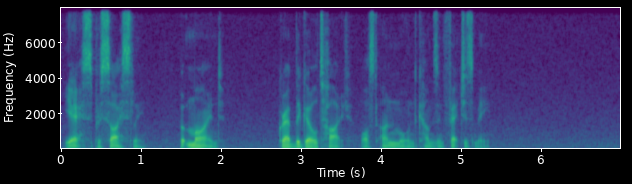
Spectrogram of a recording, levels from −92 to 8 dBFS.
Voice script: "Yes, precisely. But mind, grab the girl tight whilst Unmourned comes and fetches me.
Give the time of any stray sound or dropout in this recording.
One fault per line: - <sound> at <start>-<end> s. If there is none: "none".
none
